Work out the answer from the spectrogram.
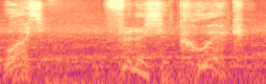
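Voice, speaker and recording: A man's voice: high-pitched, big pitch swings, slow, creaky, full character voice. An actor playing a brutish, battle-hungry swordsman who drawls with savage glee in an anime video game. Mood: eager, taunting. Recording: loud music behind the voice.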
